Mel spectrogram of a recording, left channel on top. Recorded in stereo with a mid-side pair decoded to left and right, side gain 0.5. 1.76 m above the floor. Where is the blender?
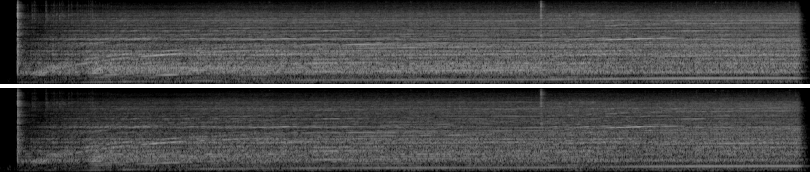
35° left, 0.9 m.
